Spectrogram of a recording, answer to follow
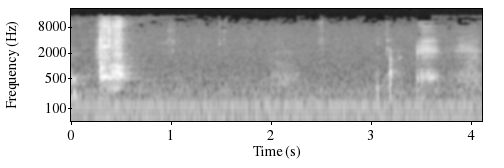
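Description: Quiet handling noise as a printer's serial interface module is pulled out of its slot in the metal case: a short rasp early on, then a small sharp click a little after three seconds in, followed by a brief rustle.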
